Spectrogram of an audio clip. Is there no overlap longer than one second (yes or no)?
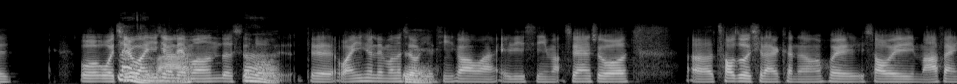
no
